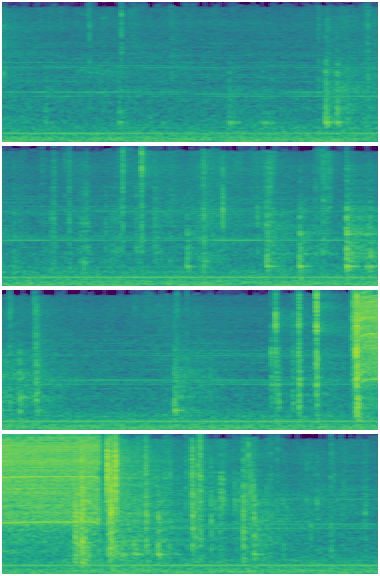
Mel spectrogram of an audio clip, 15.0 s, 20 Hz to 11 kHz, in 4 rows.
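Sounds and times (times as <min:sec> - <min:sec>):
steady low hum: 0:00.0 - 0:15.0
small motor whirring: 0:11.0 - 0:12.5.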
